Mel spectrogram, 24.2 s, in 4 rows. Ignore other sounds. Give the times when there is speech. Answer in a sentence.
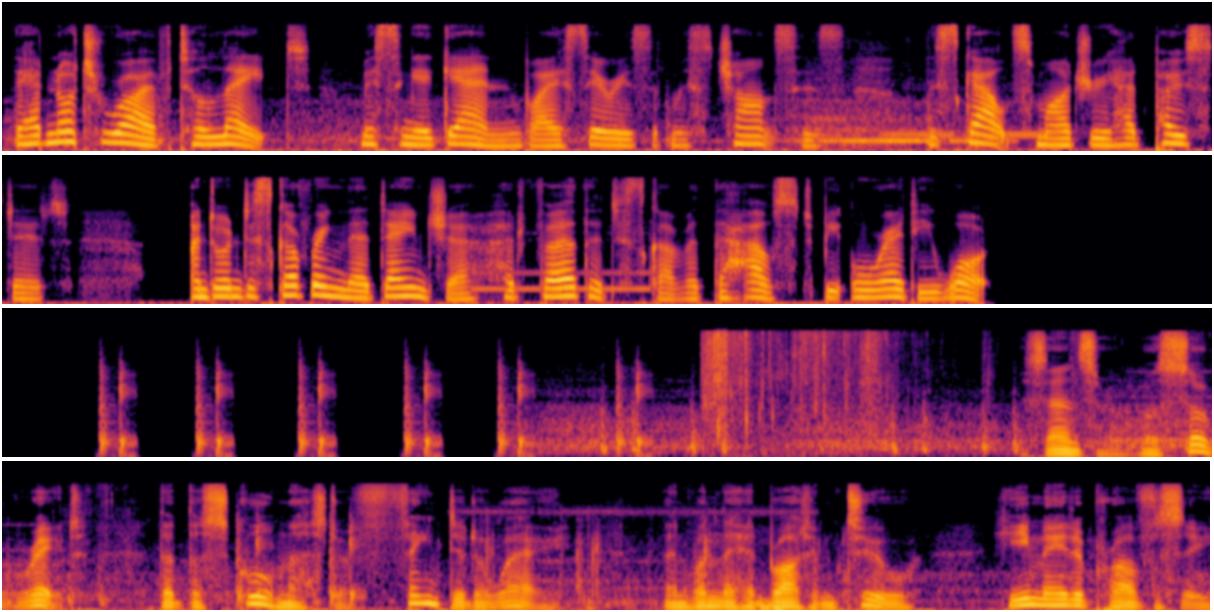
You can hear the speech from 0.1 to 11.0 s and from 17.2 to 24.1 s.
